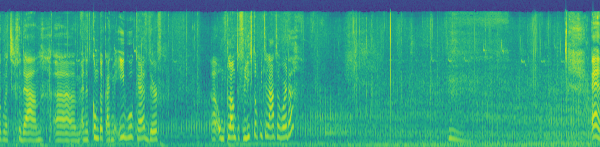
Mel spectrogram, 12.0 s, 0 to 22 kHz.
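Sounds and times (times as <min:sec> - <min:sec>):
speech: 0:00.0 - 0:03.4, 0:04.2 - 0:06.1, 0:09.0 - 0:09.4
helicopter rotor thrum: 0:00.0 - 0:11.9
falling whine: 0:03.2 - 0:11.9.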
